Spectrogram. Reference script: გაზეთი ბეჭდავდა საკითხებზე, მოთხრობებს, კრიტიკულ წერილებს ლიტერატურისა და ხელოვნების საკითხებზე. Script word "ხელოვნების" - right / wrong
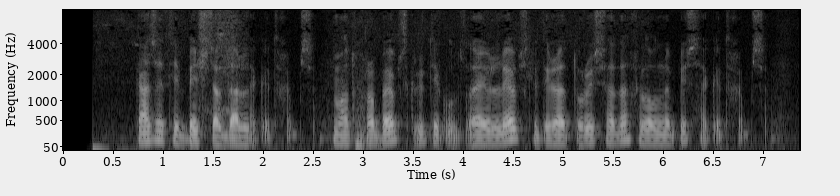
right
